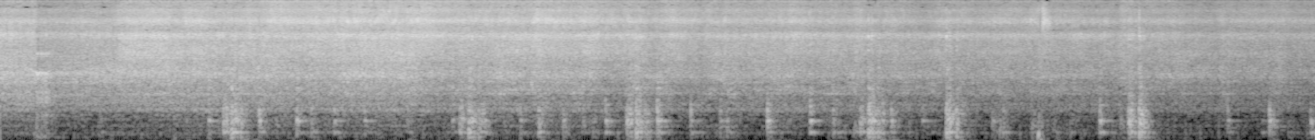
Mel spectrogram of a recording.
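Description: Chopped tomatoes sizzling in hot oil with fried onions and spices in a nonstick kadhai, while a wooden spatula stirs and scrapes the pan with irregular knocks. The sizzle gradually eases.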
